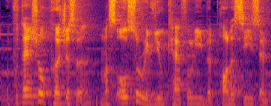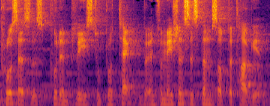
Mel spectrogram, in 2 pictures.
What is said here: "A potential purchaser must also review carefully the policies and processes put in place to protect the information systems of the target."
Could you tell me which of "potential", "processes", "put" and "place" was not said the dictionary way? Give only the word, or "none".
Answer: processes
